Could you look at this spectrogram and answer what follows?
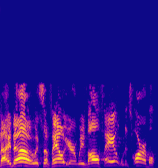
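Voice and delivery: mock grieving. Preacher mimicking a grief-stricken Jesus he rejects, mock grieving. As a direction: wail it in mock despair. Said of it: "He's not standing here grieving".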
